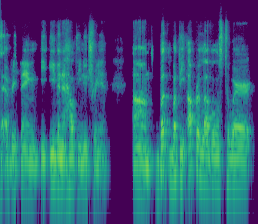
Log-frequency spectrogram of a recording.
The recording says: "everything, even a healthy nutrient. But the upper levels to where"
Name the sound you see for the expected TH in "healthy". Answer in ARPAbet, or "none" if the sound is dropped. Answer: TH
